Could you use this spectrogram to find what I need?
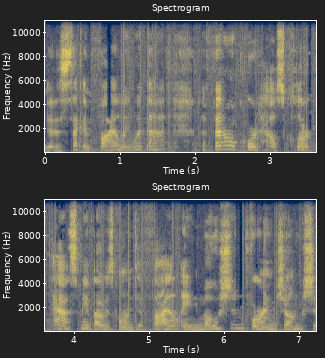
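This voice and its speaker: A woman speaks quietly with lively intonation, with audible room echo and noticeable background noise. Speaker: video blogger. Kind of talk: casual monologue.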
